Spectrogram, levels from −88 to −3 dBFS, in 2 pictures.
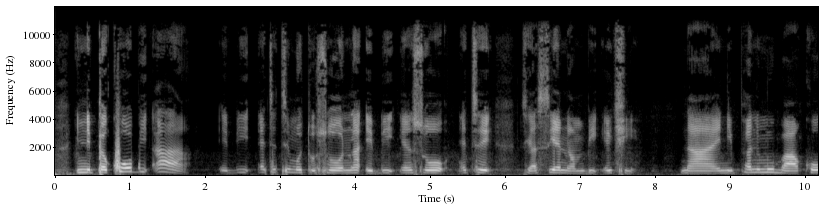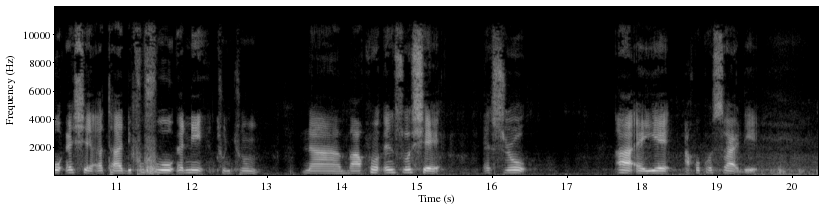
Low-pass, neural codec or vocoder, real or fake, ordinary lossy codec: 10.8 kHz; none; real; MP3, 96 kbps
